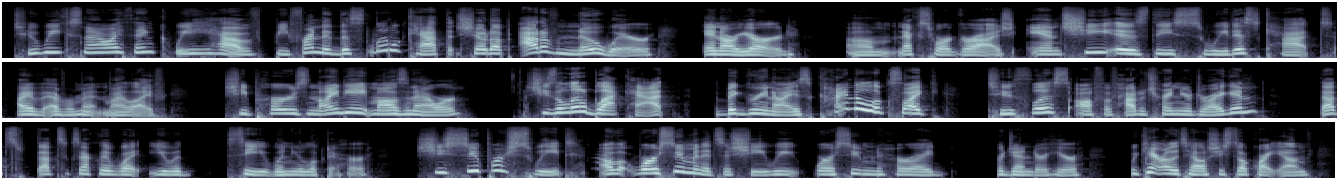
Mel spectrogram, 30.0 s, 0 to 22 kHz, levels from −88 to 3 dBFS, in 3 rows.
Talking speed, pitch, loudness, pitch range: 200 wpm, 220 Hz, -23 LUFS, 190-270 Hz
